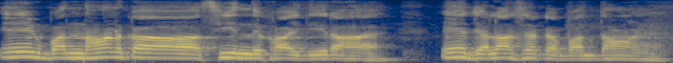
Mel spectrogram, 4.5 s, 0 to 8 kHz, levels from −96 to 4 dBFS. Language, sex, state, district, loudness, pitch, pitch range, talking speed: Hindi, male, Bihar, Muzaffarpur, -19 LUFS, 160 Hz, 135-175 Hz, 200 wpm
